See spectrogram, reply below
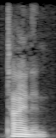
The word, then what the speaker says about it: Tynion: If you like scary comics, anything by James Tynan, and his last name is spelled T-Y-N-I-O-N, and so his production company is called Tiny Onion, and he has like makes comics and stuff.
